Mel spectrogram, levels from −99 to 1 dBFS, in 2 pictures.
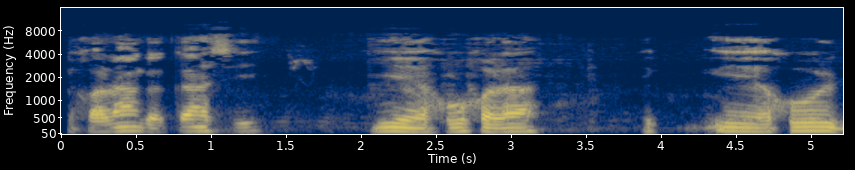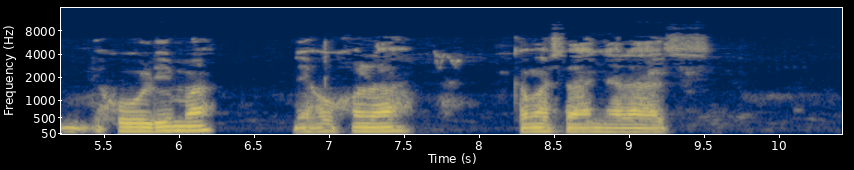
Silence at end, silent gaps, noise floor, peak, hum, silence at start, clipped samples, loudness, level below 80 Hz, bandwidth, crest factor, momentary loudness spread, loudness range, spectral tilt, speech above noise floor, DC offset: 0.9 s; none; -66 dBFS; -2 dBFS; none; 0.2 s; under 0.1%; -18 LUFS; -52 dBFS; 7.4 kHz; 18 dB; 21 LU; 3 LU; -6.5 dB/octave; 49 dB; under 0.1%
